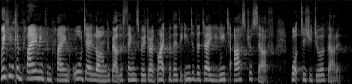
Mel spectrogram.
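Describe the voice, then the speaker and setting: Quick and fairly fast-paced, a woman with a New Zealand accent projects a raised, high, bright and sharp voice full of lively intonation. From Rotorua, New Zealand. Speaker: local councillor. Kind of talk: conference talk.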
